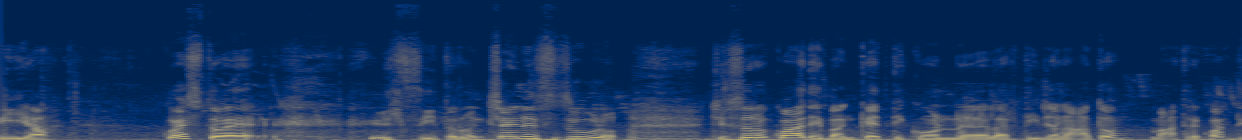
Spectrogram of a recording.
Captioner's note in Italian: risate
